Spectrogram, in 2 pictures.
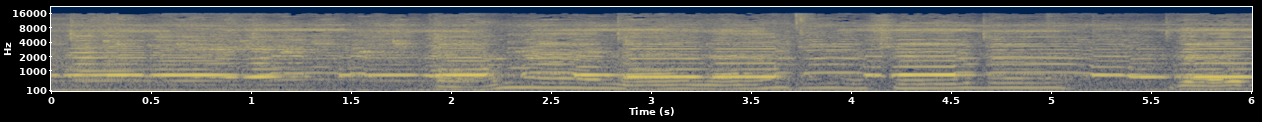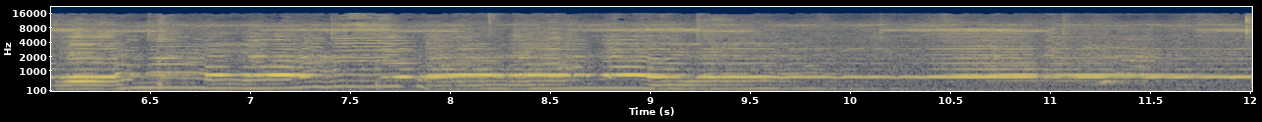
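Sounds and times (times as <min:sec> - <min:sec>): bowed wooden fiddle: 0:00.0 - 0:12.0
low steady hum: 0:00.0 - 0:12.0.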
